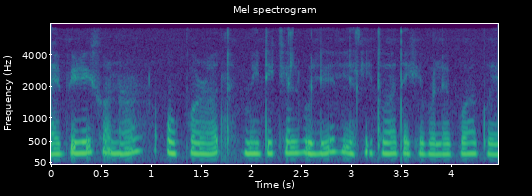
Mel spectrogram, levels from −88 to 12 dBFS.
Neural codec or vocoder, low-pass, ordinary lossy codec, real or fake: none; 7.2 kHz; none; real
